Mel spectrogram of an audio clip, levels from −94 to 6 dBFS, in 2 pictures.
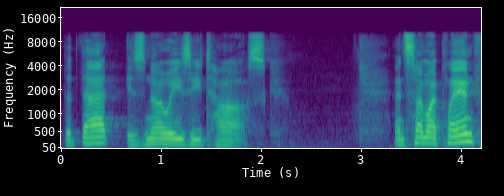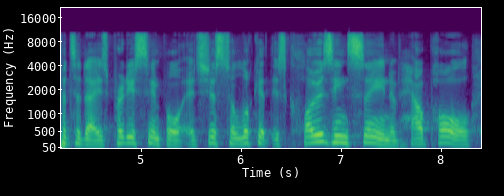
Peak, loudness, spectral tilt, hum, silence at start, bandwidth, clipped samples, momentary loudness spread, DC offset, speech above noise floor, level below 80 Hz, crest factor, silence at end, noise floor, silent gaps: -2 dBFS; -21 LUFS; -3 dB/octave; none; 0.05 s; 11 kHz; under 0.1%; 9 LU; under 0.1%; 46 dB; -58 dBFS; 20 dB; 0.1 s; -68 dBFS; none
